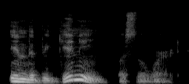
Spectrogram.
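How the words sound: The stress falls on the word "beginning". The time at the very start is what matters most. "then I'm emphasizing in the beginning"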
